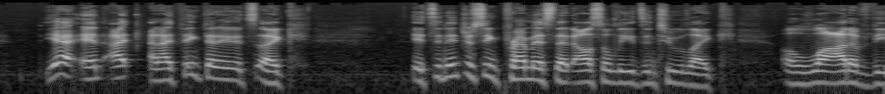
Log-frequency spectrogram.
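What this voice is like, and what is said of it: Usual voice. Nothing is said of it.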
